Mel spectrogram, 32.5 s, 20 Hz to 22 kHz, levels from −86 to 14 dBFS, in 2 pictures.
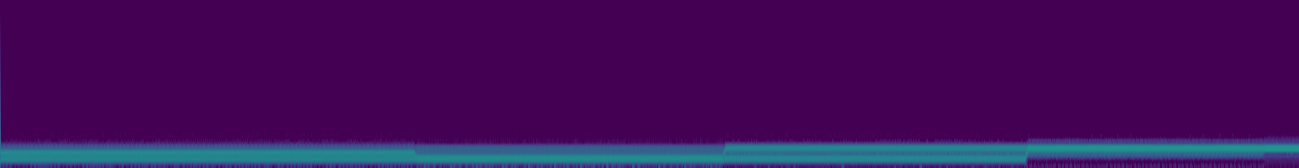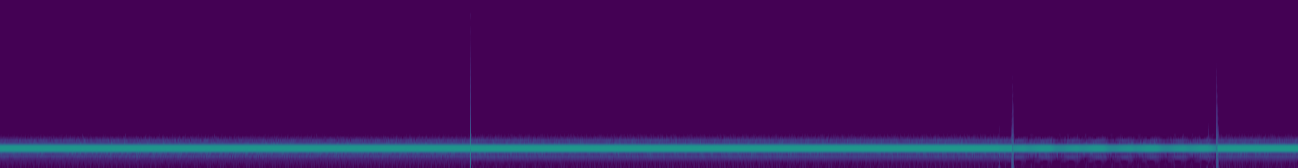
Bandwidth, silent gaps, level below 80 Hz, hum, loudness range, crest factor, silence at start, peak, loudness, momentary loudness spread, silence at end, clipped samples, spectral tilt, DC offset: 0.9 kHz; none; -86 dBFS; none; 5 LU; 6 dB; 0 s; -32 dBFS; -40 LUFS; 5 LU; 0 s; under 0.1%; 5.5 dB/octave; under 0.1%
